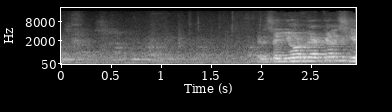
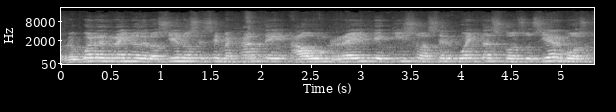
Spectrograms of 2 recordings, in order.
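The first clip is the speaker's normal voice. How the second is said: loud, emphatic preaching read; forceful scripture reading; 6 dB louder than usual. Acted. Preacher reading the parable to his congregation, loud and forceful.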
